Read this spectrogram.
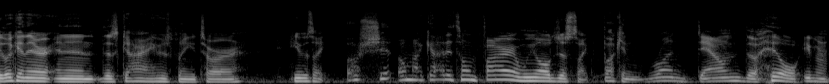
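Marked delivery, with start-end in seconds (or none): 3.5-5.1 high, hushed panic; mock alarm at a burning van; panicked. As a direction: gasp it out like you just saw flames. Guitar guy panicking at fire.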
